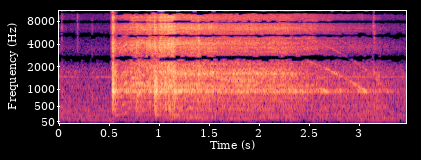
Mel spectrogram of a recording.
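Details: 1998 Chevy Cavalier that cranks but won't start; it only starts in hot, sunny weather. One short crank: the starter spins the engine a few seconds, it never catches and the sound fades.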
